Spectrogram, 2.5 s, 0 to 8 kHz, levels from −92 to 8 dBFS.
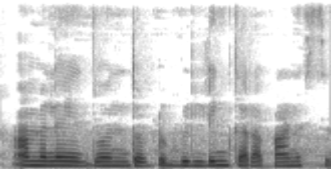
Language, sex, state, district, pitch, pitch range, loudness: Kannada, female, Karnataka, Bangalore, 190 Hz, 185-195 Hz, -18 LUFS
